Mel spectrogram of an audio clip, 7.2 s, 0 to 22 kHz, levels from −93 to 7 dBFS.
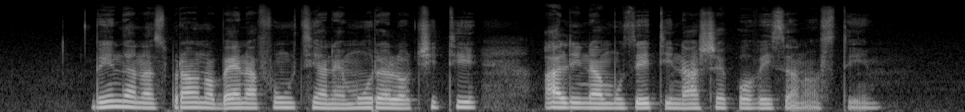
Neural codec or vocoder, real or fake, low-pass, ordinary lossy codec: vocoder, 44.1 kHz, 128 mel bands every 256 samples, BigVGAN v2; fake; 19.8 kHz; none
